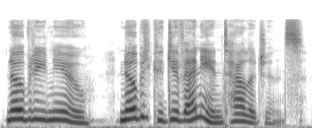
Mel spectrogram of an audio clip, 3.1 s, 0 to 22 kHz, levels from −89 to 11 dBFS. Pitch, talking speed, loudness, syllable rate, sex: 245 Hz, 135 wpm, -19 LUFS, 5.9 syllables/s, female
